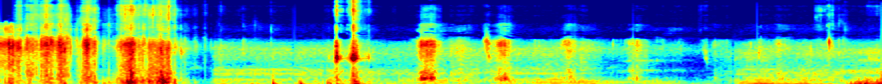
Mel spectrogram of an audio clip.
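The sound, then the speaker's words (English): Biting and crunching into Takis rolled tortilla chips: a rapid cluster of loud, sharp crunches at the start, then scattered softer crunches and chewing. “صار في تاكيز بلبنان. خليني ذوقهم قدامكم لأول مرة. تاكيز.”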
